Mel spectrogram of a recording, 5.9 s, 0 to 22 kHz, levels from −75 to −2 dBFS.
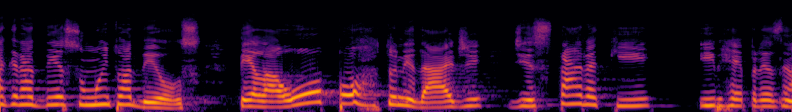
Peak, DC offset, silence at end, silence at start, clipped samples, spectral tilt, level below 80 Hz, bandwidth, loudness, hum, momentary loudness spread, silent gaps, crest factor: -12 dBFS; under 0.1%; 0 s; 0 s; under 0.1%; -5.5 dB/octave; -56 dBFS; 11.5 kHz; -23 LUFS; none; 10 LU; none; 10 dB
